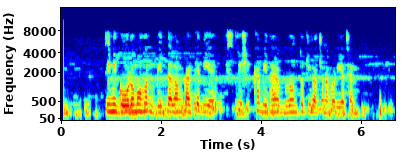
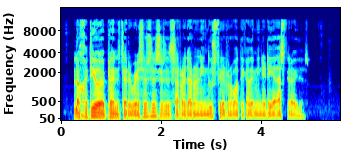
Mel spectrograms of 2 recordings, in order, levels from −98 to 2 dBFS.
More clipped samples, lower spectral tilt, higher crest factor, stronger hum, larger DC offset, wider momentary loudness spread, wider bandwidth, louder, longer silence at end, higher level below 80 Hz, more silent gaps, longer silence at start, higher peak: neither; about the same, -7 dB/octave vs -6 dB/octave; about the same, 16 dB vs 20 dB; neither; neither; first, 20 LU vs 10 LU; second, 8 kHz vs 11.5 kHz; first, -18 LUFS vs -23 LUFS; second, 0.05 s vs 0.65 s; second, -56 dBFS vs -38 dBFS; neither; second, 0.05 s vs 0.25 s; about the same, -2 dBFS vs -4 dBFS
